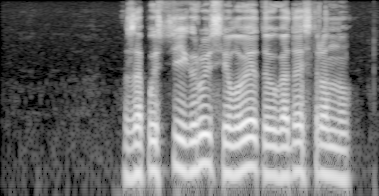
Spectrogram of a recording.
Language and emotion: Russian, neutral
